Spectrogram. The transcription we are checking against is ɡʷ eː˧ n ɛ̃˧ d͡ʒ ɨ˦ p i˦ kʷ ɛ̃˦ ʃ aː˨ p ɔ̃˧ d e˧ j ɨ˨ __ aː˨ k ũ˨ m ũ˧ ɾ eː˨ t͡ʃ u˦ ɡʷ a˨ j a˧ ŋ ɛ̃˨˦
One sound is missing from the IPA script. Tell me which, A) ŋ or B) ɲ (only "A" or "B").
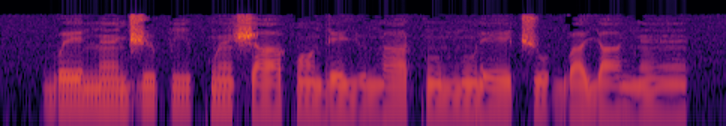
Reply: A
